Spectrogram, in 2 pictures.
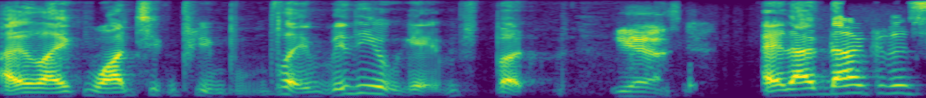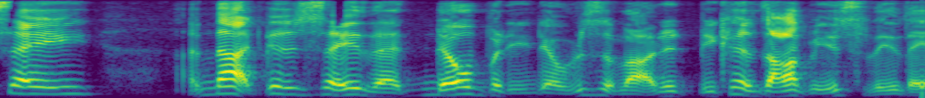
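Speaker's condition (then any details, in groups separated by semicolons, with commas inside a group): Cerebral palsy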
